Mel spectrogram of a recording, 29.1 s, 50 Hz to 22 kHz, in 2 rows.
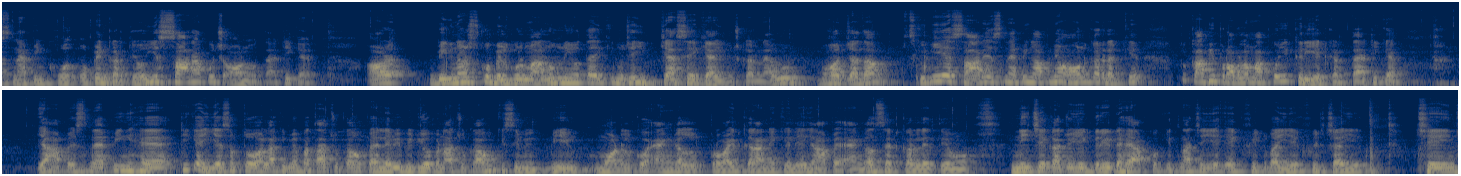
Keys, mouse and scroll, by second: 14.2 click, 17.8 click, 19.5-20.9 alt+middle drag, 20.9 click.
